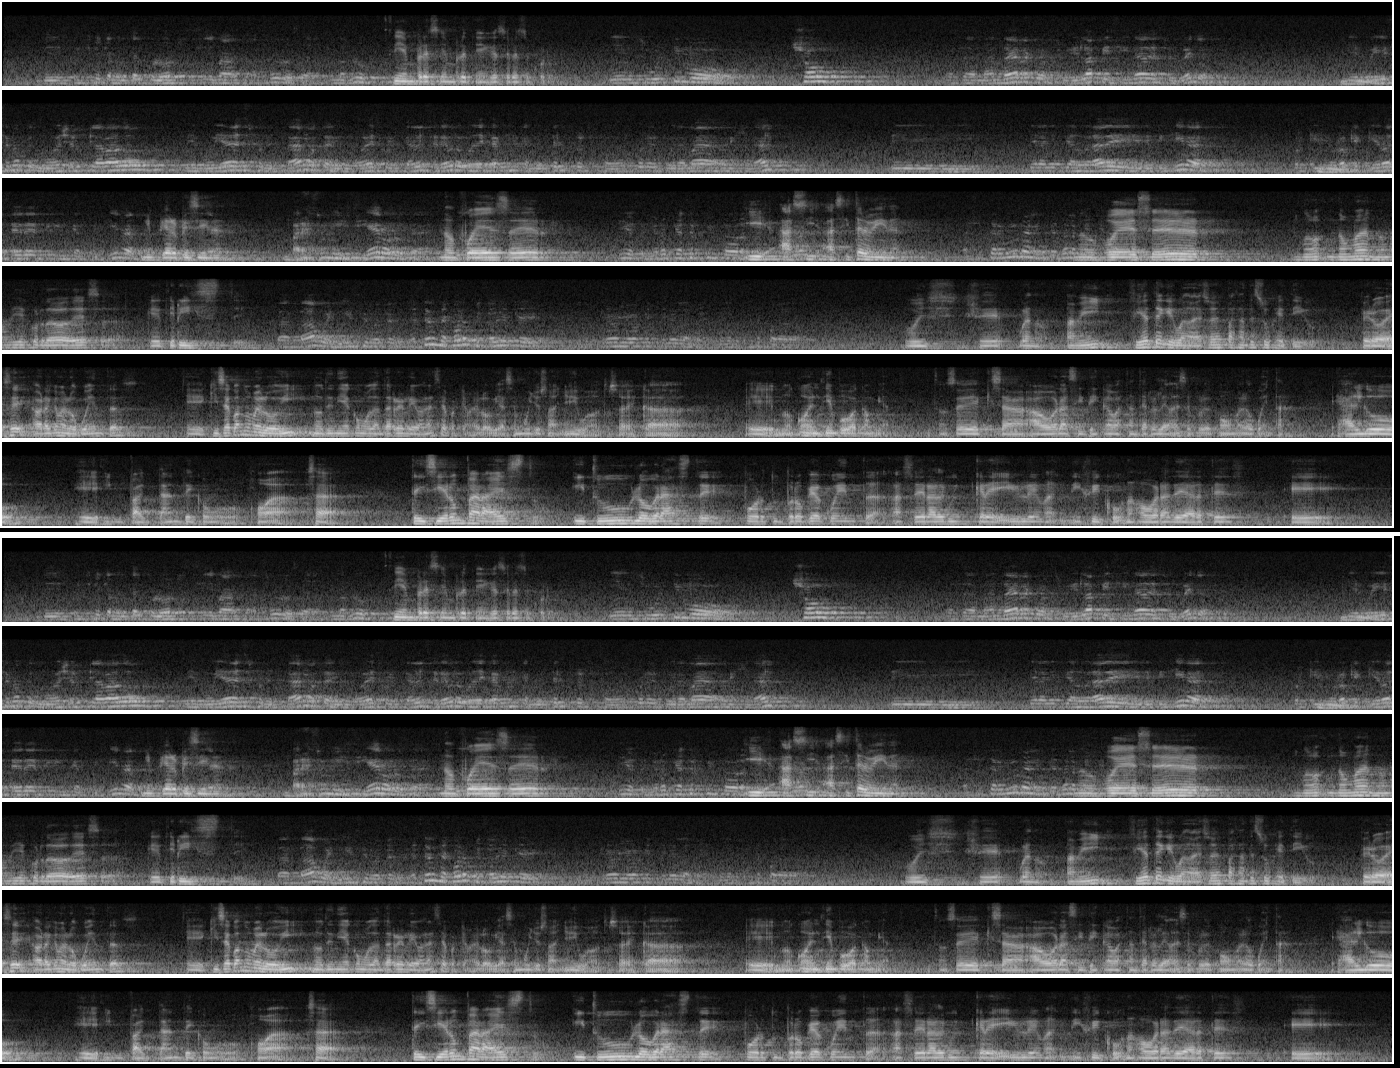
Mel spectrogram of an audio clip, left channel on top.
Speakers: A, on the right; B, on the left.
A: de específicamente el color cima azul, o sea, cima blue.
B: Siempre, siempre tiene que ser ese color.
A: Y en su último show, o sea, manda a reconstruir la piscina de su dueña.
B: Ujú,
A: Y el güey dice, no, pues me voy a echar un clavado, me voy a desconectar, o sea, me voy a desconectar el cerebro, voy a dejar únicamente el procesador con el programa original de,
B: ujú,
A: de la limpiadora de, de piscinas. porque
B: ujú.
A: yo lo que quiero hacer es limpiar piscinas,
B: Limpiar
A: para eso me
B: piscinas.
A: hicieron,
B: Ujú.
A: para eso me hicieron, o sea, es
B: No
A: mi,
B: puede ser.
A: sí, o sea, yo no quiero ser pintor, o
B: Y
A: sea, yo
B: así,
A: quiero,
B: así termina.
A: así termina limpiando la
B: No
A: piscina,
B: puede
A: o sea,
B: ser. No, no me no me había acordado de esa. Qué triste.
A: está, está buenísimo, es, es el mejor episodio que, que creo yo que tiene la, me- de las tres temporadas,
B: Uy, sí, bueno, a mí, fíjate que bueno, eso es bastante subjetivo, pero ese, ahora que me lo cuentas, eh, quizá cuando me lo vi no tenía como tanta relevancia porque me lo vi hace muchos años y bueno, tú sabes, cada, eh, uno con el tiempo va cambiando, entonces
A: claro
B: quizá
A: que sí.
B: ahora sí tenga bastante relevancia porque como me lo cuentas, es algo eh, impactante como, joda, o sea te hicieron para esto y tú lograste por tu propia cuenta hacer algo increíble, magnífico, unas obras de artes eh,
